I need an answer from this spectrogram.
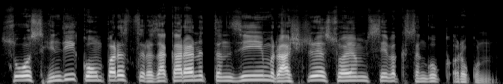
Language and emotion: Kashmiri, neutral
